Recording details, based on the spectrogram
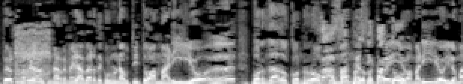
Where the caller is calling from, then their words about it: Badalona, Catalonia, Spain; de Badalona, España.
